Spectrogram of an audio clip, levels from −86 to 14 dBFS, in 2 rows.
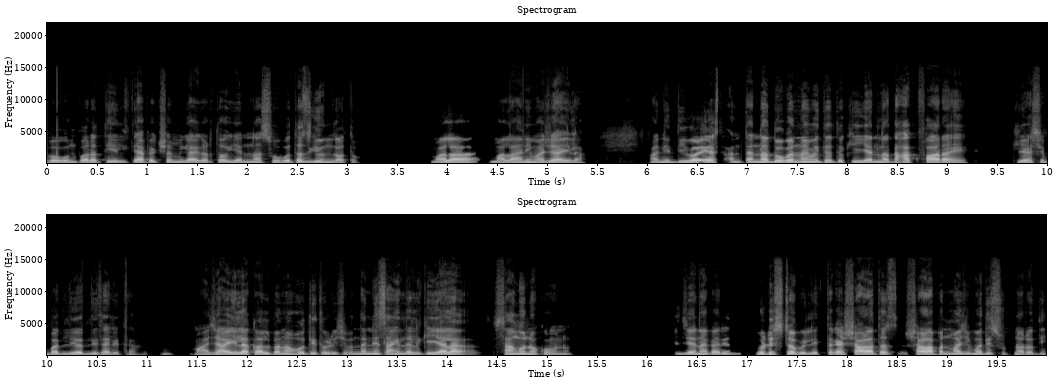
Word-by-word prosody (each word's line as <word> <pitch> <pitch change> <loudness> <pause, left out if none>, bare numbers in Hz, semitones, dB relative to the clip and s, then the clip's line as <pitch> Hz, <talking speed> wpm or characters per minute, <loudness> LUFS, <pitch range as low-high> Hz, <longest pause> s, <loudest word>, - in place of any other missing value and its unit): बघून 115 0 -1
परत 115 +1 -1
येईल. 110 -1 -4
त्यापेक्षा 120 +1 -1
मी 120 0 -5
काय 115 -1 +1
करतो 115 +4 -4
यांना 120 0 -3
सोबतच 115 +4 -2
घेऊन 110 -4 -3
जातो. 95 -1 -7 0.8
मला 115 +2 +4 0.3
मला 115 +2 0
आणि 120 0 -1
माझ्या 115 -1 0
आईला. 95 -1 -1 0.7
आणि 110 +1 -4
दिवाळी 125 +5 +4
अस 125 - +3
आणि 110 -1 -7
त्यांना 125 +3 +3
दोघांना 140 +2 +3
माहिती 145 -2 -1
होतं 120 -2 -2
की 115 -1 -4
यांना 120 +2 +2
धाक 130 +1 -1
फार 120 +1 +5
आहे 105 -3 -1 0.5
की 115 0 -1
अशी 110 - -4
बदली 115 0 -1
बदली 110 +1 -6
झाली 100 -2 -4
तर. 95 - -13 0.6
माझ्या 100 +3 -1
आईला 125 +6 +5
कल्पना 135 +1 +2
होती 140 +2 -2
थोडीशी 110 0 -5
पण 125 +1 -7
त्यांनी 130 +1 -1
सांगितलेलं 130 +2 -1
की 135 - -1
याला 125 +4 +5 0.4
सांगू 135 +4 +2
नको 110 -4 -3
म्हणून. 100 -2 -10 1.1
जेणेकरून 125 +4 0
तो 155 -9 -3
डिस्टर्ब 150 -7 +2
होईल. 105 0 -3
एक 110 - -3
तर - - -1
काय 135 - +3
शाळा 120 +1 +6
त 145 - +3 0.2
शाळा 130 +1 +6
पण 150 +2 -3
माझी 135 -1 -1
मधीच 135 +1 -2
सुटणार 110 0 -7
होती. 100 +3 -8
120 Hz, 190 wpm, -23 LUFS, 110-130 Hz, 1.1 s, शाळा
